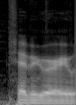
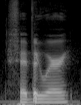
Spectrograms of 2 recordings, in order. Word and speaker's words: February: February was. Am I saying that wrong? February? Isn't it February? – That's how it's like spelled, but it's February.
